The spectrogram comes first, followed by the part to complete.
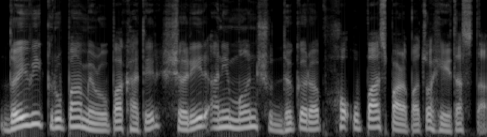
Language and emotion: Goan Konkani, neutral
